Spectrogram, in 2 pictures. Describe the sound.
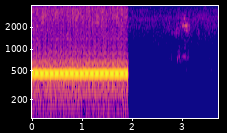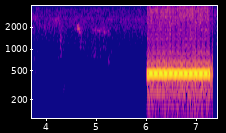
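Ringback tone of a telephone call while an automated phone line connects: two long, steady, mid-pitched tone bursts, each about two seconds, with a stretch of near silence between them.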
